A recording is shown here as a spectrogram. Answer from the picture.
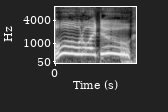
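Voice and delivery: high squeaky panicked whoa; mock panic. Comedian mocking his helpless younger self, high and squeaky. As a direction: play the lost kid, voice jumping way up.

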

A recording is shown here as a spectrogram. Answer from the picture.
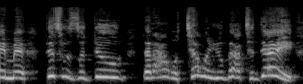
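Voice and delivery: excited fan. Retold or imitated. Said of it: "She's like".

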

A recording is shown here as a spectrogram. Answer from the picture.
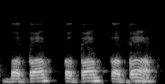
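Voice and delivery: "ba-bump" in even pairs, second syllable stressed; iambic beat. Shown as a demonstration. Writer showing the line is all iambic, stressed "bump". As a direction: tap out "ba-bump" with the weight on BUMP. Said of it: "That's all".

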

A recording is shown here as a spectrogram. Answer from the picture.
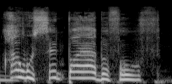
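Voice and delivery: high squeaky elf; Dobby voice. Retold or imitated. Co-host playing Dobby in a high elf squeak. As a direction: squeak the line like a proud house elf.

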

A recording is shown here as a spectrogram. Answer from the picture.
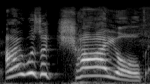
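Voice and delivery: mock indignant self-defense; imitating herself. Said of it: "I was like".

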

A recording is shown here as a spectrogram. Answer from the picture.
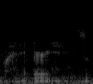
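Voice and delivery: breathy whispered aside; whispering. Real, not acted. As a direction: drop to a whisper. Aside that trails off.

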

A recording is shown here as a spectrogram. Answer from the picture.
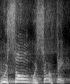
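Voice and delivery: high mock-frightened boys; scared boys. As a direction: voice the kids backing off in fear. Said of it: "they're like".

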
